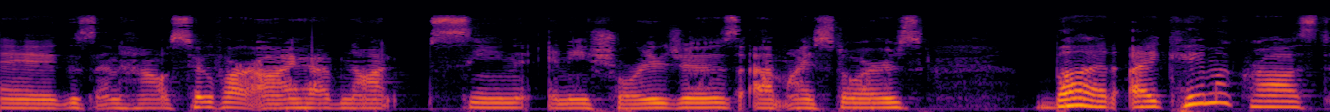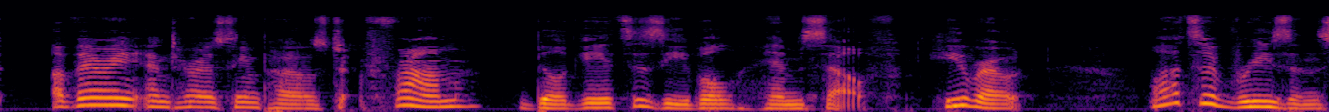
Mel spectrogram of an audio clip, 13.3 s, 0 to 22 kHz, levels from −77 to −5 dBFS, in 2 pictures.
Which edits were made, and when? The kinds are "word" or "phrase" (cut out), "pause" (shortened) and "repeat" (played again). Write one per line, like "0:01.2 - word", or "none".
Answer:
0:11.2 - pause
